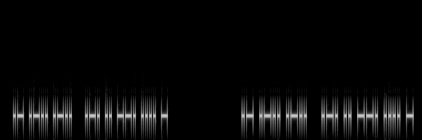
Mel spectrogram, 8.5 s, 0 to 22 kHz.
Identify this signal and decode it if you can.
Morse code, heard as a keyed tone, about 32 wpm, 700 Hz. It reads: ALL RIGHT ALL RIGHT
